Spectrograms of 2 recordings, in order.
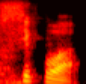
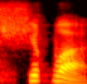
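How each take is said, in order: First: The word begins with an 's' sound. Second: The word begins with a 'sh' sound. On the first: The speaker calls it wrong. "Not सिकवा" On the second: The speaker calls it right. "शिकवा that means शीन आएगा, S H वाली आएगी"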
